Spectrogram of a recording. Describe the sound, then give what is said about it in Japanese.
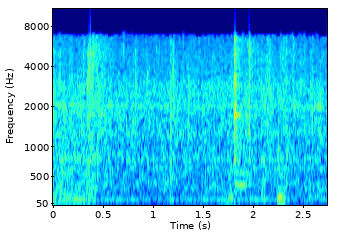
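Pork belly fries in a frying pan for yakisoba, a faint, steady sizzle broken by a few sharp small pops. “えー、肉が焼けてきたので、肉を引き上げて、この今日バラ肉なので、油を敷く手間がね、一個省けましたね。”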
